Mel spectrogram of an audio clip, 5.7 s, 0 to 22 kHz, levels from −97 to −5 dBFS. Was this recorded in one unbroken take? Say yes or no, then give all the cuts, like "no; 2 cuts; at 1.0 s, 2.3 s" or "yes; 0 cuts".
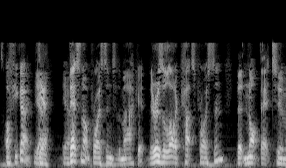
yes; 0 cuts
